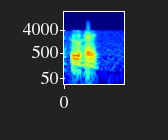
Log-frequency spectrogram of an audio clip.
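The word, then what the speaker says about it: Sugehit: Am I saying her name right, Sugahit? – Yeah, Suhei. – Suhei, okay. They spelled it S-U-G-E-H-I-T. I thought it was spelled differently, but... – Yeah, they spell it like seven different ways. – Okay, so the way they spelled it, I thought her name was Suge Hit. – Yeah, just say Suhei.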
